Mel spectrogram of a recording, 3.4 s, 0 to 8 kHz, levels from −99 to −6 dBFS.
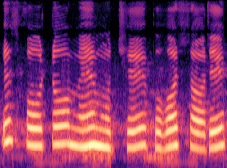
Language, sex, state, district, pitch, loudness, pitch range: Hindi, female, Madhya Pradesh, Katni, 285 Hz, -14 LUFS, 260-295 Hz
